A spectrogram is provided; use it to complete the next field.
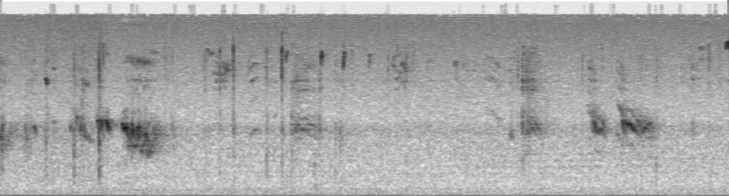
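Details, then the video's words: A wild Siberian jay bleats and whines: a few nasal, wavering bleats and whines, each under a second long, spaced irregularly over several seconds, with a steady low hum behind. "Мекает и скулит"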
